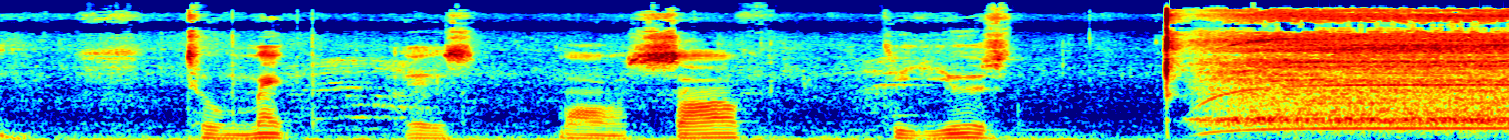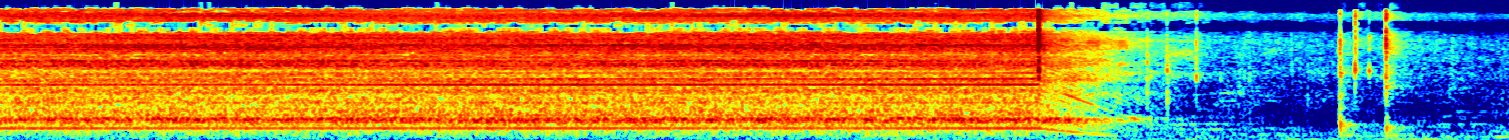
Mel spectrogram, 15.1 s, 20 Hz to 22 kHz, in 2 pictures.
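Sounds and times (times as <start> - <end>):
hot air gun switch click: 5.8 - 6.2, 12.6 - 13.4
hot air gun fan whine: 5.8 - 13.5.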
